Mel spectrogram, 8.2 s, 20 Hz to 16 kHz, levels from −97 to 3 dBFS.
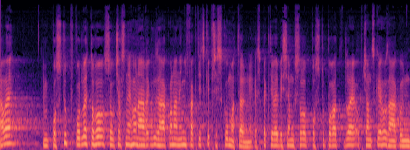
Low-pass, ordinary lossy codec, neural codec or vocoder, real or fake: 14.4 kHz; MP3, 64 kbps; vocoder, 48 kHz, 128 mel bands, Vocos; fake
